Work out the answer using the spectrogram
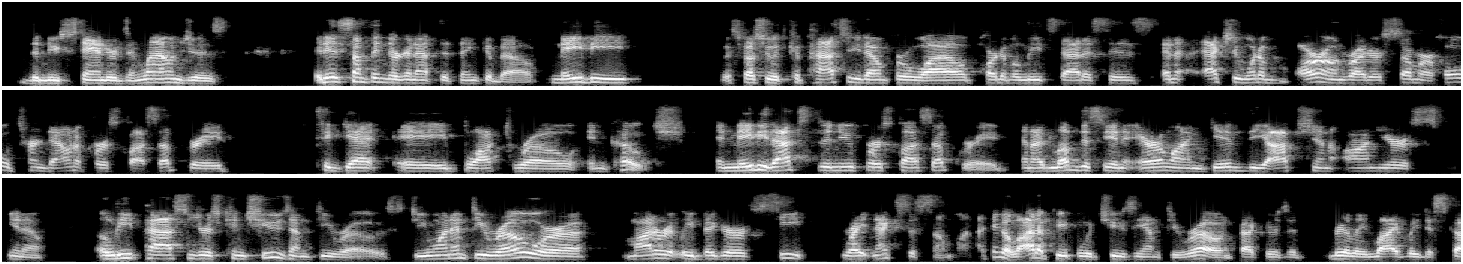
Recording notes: At the Travel Loyalty Online Summit on July 16, 2020, Skift Aviation Business Editor Zoomed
